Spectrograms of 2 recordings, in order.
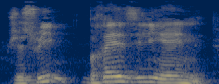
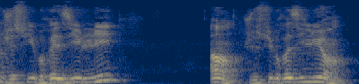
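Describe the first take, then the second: First: Slow "brésilienne" with the final N fully sounded; teacher modelling "brésilienne", ending "-enne"; feminine N ending. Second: "brésilien" ending in a nasal vowel, no sounded N; masculine nasal ending. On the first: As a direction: stretch "brésilienne" and close on a clear N. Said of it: "N, porque é feminino". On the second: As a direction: let "brésilien" end open in the nose, N silent. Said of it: "E o masculino". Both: Shown as a demonstration.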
